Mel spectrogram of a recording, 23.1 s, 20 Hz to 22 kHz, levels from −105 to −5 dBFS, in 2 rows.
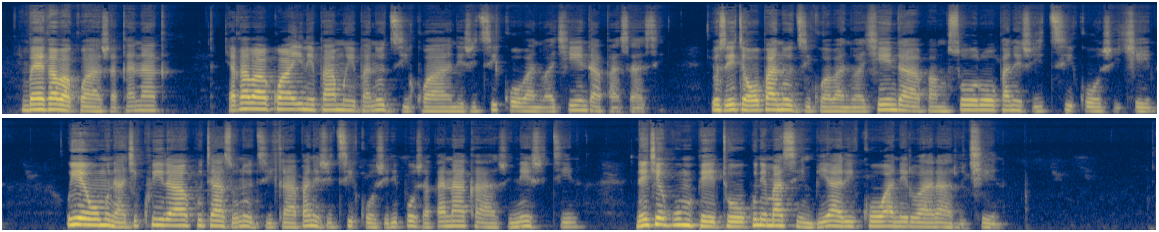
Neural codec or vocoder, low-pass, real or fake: none; 19.8 kHz; real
